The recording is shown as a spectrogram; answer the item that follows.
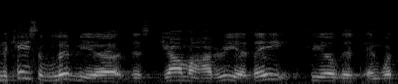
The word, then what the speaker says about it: Jamahiriya: You'll hear Colonel Gaddafi talk about the Jamahiriya, pronounced Jamahiriya, which roughly translates, in an Arabic term, which roughly translates out the state of the masses.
